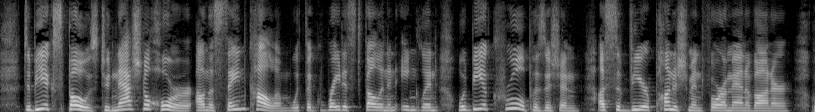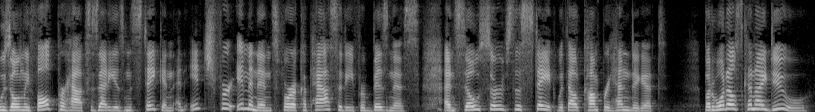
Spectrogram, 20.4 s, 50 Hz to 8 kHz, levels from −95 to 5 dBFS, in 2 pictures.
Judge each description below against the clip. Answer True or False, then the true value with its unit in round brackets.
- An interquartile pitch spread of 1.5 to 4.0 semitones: False (5.0 semitones)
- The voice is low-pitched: False (220 Hz)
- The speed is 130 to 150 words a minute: False (180 wpm)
